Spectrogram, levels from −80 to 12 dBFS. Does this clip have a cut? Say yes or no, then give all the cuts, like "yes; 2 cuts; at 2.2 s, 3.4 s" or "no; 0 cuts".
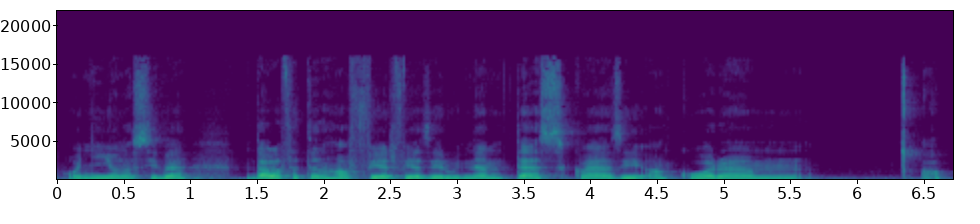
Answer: no; 0 cuts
